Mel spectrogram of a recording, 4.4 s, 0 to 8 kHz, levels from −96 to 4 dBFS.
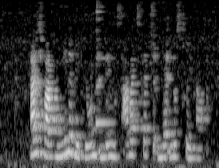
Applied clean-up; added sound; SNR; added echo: classical method Wiener filter.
